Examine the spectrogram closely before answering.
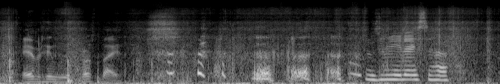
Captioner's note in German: lacht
